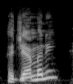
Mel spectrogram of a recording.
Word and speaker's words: hegemony: Is it hegemony? Hegemony? – Hegemony. – Hegemony. What? And I said hegemony, right? – Yeah.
